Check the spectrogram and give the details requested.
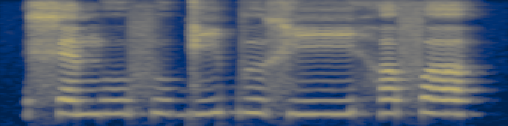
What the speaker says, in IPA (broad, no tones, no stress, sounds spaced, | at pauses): x ɛ m u f u ɡ i b ɯ x iː h ʌ f ʌ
